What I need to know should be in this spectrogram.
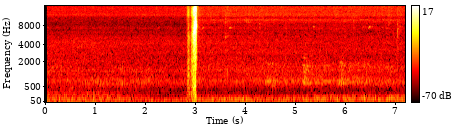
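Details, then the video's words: A doe wheezes in thick fog, alarmed at something in the treeline and then at a watching person. A single sharp, breathy, hissing blast stands out against a low, steady outdoor rumble. "Deer Wheezing in Thick Fog"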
